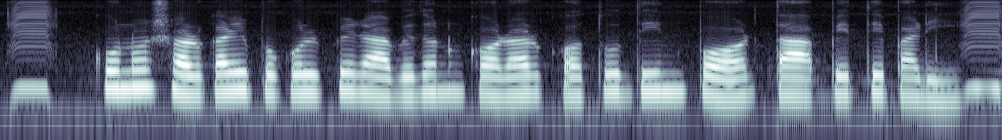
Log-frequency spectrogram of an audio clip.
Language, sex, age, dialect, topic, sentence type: Bengali, female, 25-30, Rajbangshi, banking, question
